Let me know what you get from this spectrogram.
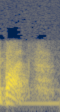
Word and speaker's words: pazzo: "Tu e pazzo" means you're crazy, And Pazzo is spelled P-A-Z-Z-O, like pizza, Pazzo.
